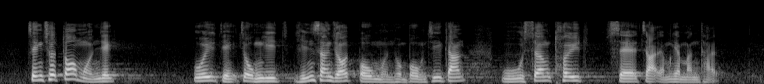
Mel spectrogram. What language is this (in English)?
Cantonese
